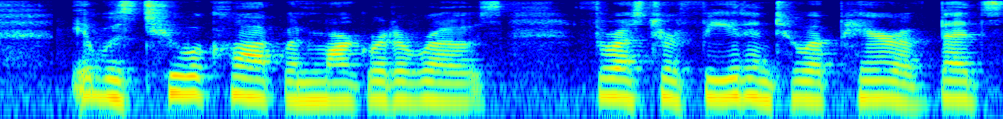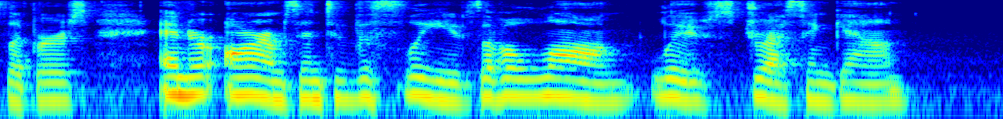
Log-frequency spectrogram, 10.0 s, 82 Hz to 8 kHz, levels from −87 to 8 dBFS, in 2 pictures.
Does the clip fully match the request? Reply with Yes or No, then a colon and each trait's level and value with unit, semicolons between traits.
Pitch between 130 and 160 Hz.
No: medium, 175 Hz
